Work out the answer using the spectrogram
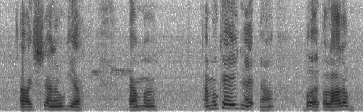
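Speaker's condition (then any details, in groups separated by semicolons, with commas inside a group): Spinal neurosarcoidosis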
